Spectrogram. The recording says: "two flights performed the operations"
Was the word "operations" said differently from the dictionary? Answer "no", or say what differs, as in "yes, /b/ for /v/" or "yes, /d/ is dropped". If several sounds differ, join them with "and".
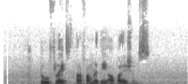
yes, /s/ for /z/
